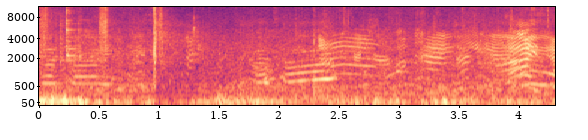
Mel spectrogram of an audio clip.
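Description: A softball bat striking a pitched ball with a single sharp crack about a second in, followed by high-pitched shouts and cheers from players and spectators.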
